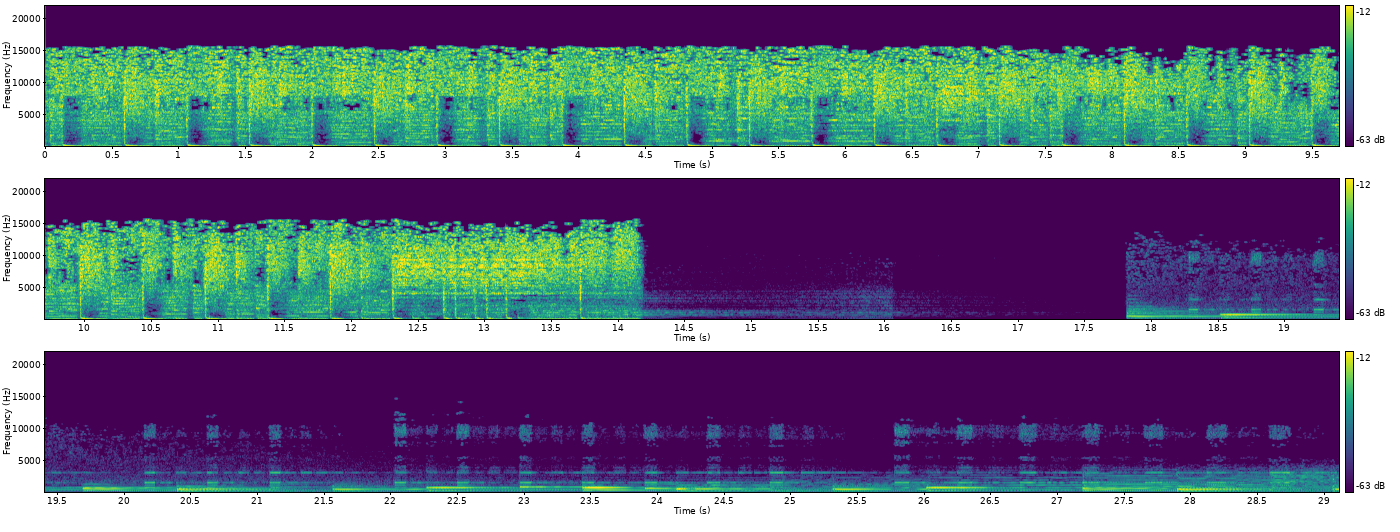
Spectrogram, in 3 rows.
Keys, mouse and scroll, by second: 1.6-6.9 drag, 6.9 scroll up 1, 7.2 click, 14.1 click, 15.4 click, 18.3-22.4 drag, 23.0 Tab, 24.4-26.0 drag, 26.4 shift+Left, 26.4 click, 26.5 shift+Left, 26.5 click, 26.7 shift+Left, 26.7 click, 26.8 shift+Left, 27.0 shift+Left, 27.1 shift+Left, 27.1 click, 27.2 shift+Left, 27.2 click, 27.4 shift+Left, 27.4 click, 28.6-29.0 scroll down 4.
